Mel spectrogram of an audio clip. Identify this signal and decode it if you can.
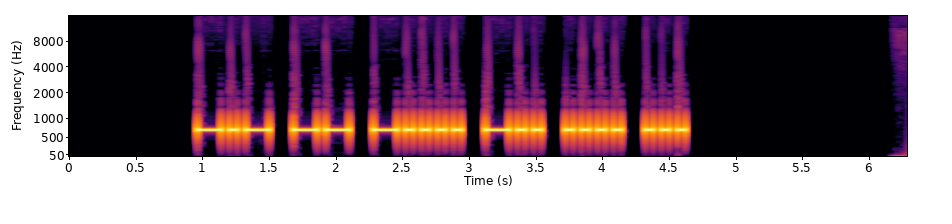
Morse code, heard as a keyed tone, about 23 wpm, 700 Hz. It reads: KM6DHS
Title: Speed Racing - USA 2x3 Call Signs 20wpm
